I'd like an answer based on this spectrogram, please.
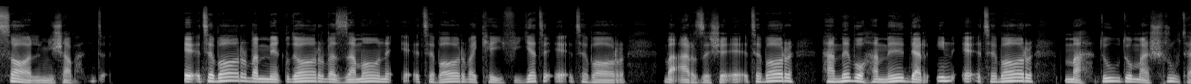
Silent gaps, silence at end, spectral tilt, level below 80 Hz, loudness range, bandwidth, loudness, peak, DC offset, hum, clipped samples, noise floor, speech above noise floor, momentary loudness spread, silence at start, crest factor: none; 0 s; -6 dB/octave; -50 dBFS; 4 LU; 15.5 kHz; -20 LUFS; -2 dBFS; under 0.1%; none; under 0.1%; -81 dBFS; 61 dB; 10 LU; 0 s; 18 dB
